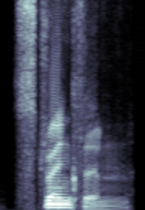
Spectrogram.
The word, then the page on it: strengthen: British English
